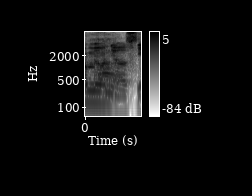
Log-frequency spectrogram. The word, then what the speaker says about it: Munhoz: Munhoz? – Pedro Munhoz, yeah.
